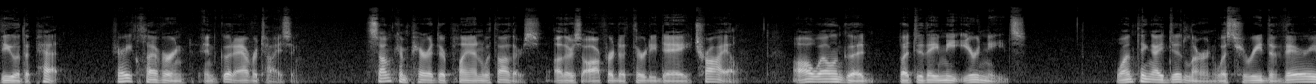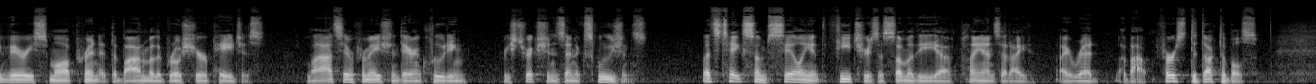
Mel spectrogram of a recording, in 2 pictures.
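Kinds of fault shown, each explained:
Chunks out of order: at 20.34 to 20.42 s, just before "some salient features of", a 20 ms slice of speech lands three chunks late, so that stretch plays scrambled. Nothing's lost, but you hear a brief jumbled blip.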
